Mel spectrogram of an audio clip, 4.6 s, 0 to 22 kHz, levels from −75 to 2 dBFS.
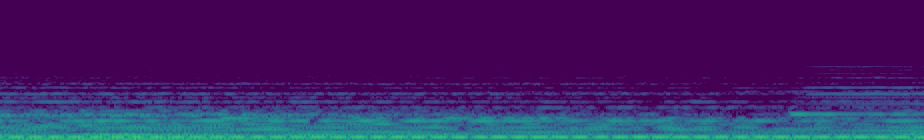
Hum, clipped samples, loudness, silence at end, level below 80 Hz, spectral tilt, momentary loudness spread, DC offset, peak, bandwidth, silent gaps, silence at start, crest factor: none; under 0.1%; -28 LUFS; 0 s; -34 dBFS; -11.5 dB/octave; 2 LU; under 0.1%; -14 dBFS; 2.4 kHz; none; 0 s; 12 dB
